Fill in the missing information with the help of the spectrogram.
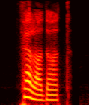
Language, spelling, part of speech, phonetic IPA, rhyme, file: Hungarian, feladat, noun / verb, [ˈfɛlɒdɒt], -ɒt, Hu-feladat.ogg
- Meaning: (noun) 1. task (a piece of work done as part of one’s duties) 2. assignment, problem, exercise (schoolwork)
